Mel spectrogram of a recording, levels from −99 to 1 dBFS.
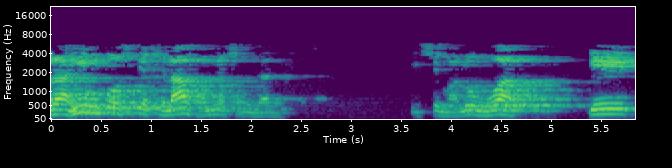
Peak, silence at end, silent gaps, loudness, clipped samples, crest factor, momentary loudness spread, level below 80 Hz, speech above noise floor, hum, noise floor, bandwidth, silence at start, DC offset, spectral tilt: -4 dBFS; 0 s; none; -19 LUFS; under 0.1%; 18 dB; 18 LU; -72 dBFS; 68 dB; none; -88 dBFS; 5.8 kHz; 0 s; under 0.1%; -1 dB/octave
